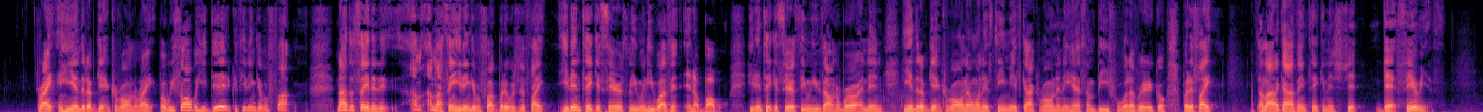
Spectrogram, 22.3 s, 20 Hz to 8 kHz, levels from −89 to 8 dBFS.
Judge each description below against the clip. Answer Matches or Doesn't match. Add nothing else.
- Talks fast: Matches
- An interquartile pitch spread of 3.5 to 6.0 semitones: Doesn't match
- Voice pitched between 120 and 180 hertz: Matches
